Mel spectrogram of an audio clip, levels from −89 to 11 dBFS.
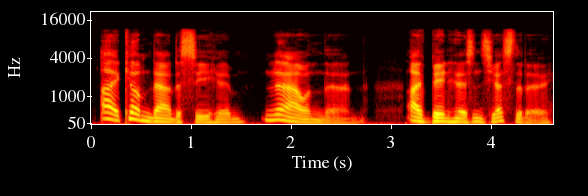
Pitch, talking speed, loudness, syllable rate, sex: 120 Hz, 170 wpm, -20 LUFS, 5.1 syllables/s, male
